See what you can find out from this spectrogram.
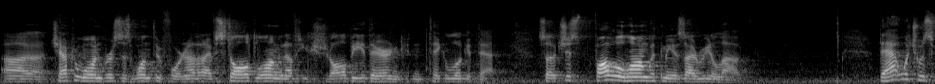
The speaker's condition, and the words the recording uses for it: None; typical speech.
